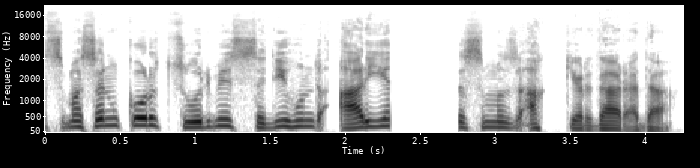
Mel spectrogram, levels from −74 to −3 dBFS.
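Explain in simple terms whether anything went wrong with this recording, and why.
At 2.28 seconds, right after "کوٚر ژوٗرِمہِ صٔدی ہُنٛد", the speech goes completely silent until 2.76 seconds, a pause of almost half a second. This is a playback stall, likely the player briefly running out of audio data. Unlike a tiny dropout or click, the silence lasts long enough to clearly interrupt the flow.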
